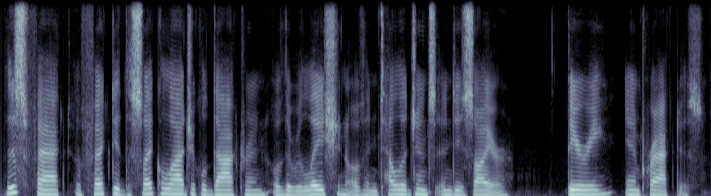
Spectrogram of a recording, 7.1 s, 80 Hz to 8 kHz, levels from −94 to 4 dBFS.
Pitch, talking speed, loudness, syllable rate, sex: 175 Hz, 135 wpm, -22 LUFS, 5.5 syllables/s, female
